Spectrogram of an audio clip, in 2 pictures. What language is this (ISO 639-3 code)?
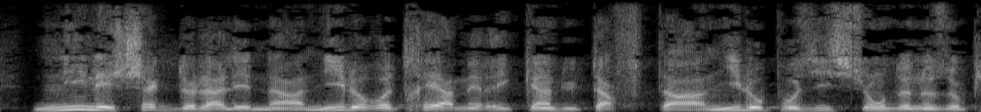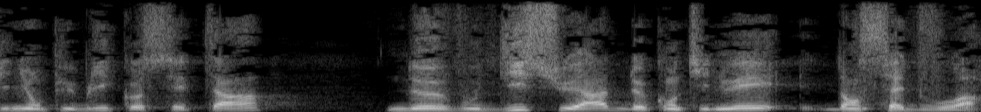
fra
